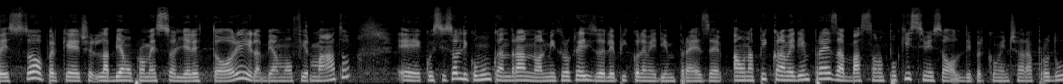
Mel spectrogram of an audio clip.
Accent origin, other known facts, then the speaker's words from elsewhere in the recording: Piedmont, Italy; Ma solo perché vengo dalla Valsusa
